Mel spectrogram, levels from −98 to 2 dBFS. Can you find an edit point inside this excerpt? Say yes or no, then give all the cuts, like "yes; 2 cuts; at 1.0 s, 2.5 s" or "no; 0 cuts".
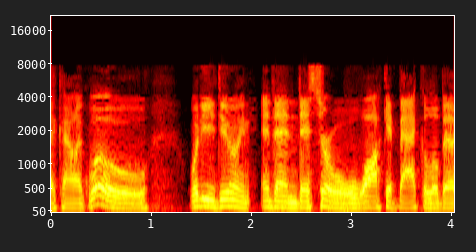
yes; 1 cut; at 1.9 s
